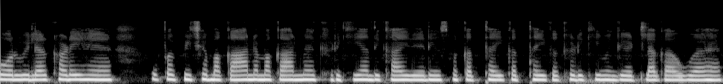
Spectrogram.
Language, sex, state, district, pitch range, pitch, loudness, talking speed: Hindi, female, Bihar, West Champaran, 205-215 Hz, 215 Hz, -9 LUFS, 190 wpm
